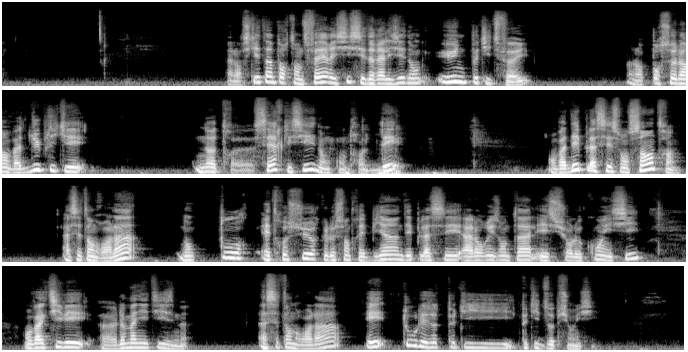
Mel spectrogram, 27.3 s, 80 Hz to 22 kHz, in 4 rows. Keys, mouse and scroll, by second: 2.5 click, 7.0 click, 7.7 click, 10.6 ctrl+d, 23.1 click, 24.4 click, 24.9 click, 25.3 click.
